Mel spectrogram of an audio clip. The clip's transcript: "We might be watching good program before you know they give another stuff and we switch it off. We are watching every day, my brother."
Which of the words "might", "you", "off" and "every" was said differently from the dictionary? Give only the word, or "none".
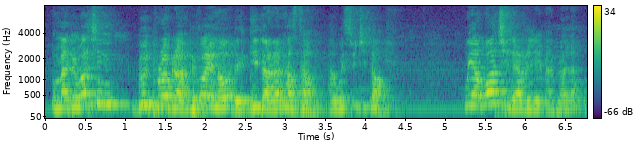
none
